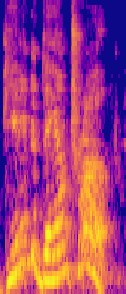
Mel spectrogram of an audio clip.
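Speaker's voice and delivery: high, loud urgent holler. Retold or imitated. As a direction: holler it out like an order across a bridge. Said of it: "I was hollering".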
